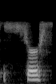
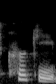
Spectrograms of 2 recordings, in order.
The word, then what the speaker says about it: Circe: And I may be pronouncing that wrong. I don't, like, my ancient Greek pronunciation is not perfect, probably. Maybe it's Kirky, maybe it's Circe, but it's C-I-R-C-E. – And I think the Game of Thrones pronunciation is acceptable to most people.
